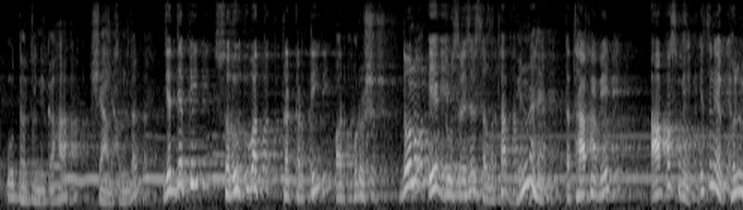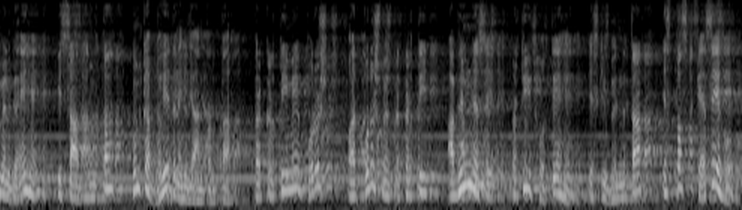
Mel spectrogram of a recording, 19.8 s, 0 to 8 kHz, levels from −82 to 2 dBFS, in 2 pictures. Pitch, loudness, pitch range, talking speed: 165 Hz, -31 LUFS, 135-190 Hz, 155 wpm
